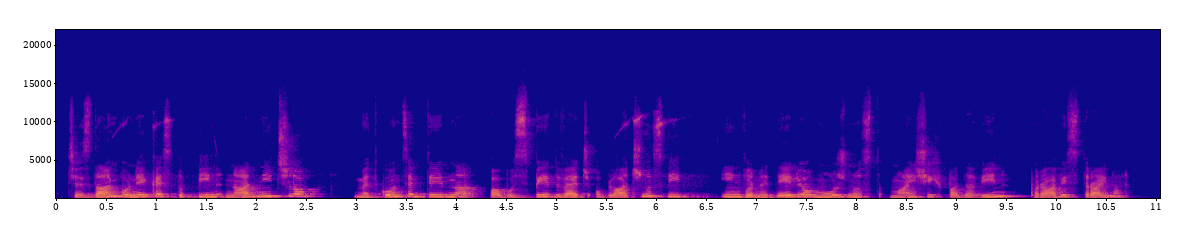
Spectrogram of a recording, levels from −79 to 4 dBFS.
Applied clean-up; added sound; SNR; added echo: neural mask model RNNoise.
